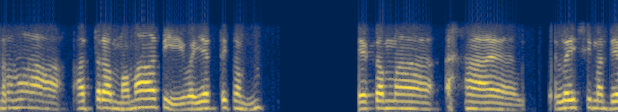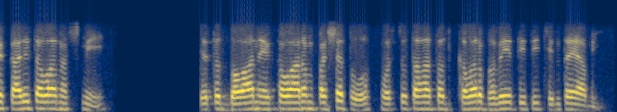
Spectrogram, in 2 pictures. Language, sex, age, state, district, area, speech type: Sanskrit, male, 45-60, Karnataka, Bangalore Urban, urban, conversation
